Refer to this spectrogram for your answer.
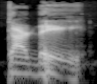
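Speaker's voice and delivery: Gardaí breathed low, Munster Irish way; Munster Irish pronunciation. Shown as a demonstration. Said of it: "the Munster dialect".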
